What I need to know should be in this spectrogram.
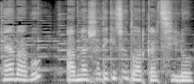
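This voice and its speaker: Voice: mid-range voice, racing, music in the background, natural voice. A performer playing an earnest, supportive young village boy in a cartoon fairy tale. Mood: earnest, encouraging. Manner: earnest, agreeable, encouraging.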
